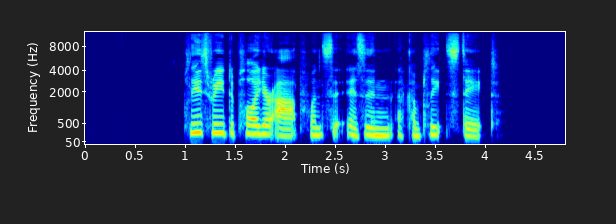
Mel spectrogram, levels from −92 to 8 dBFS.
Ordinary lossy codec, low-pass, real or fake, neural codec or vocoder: none; none; real; none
